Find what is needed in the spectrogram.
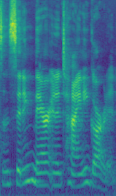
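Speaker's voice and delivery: ordinary delivery, nothing marked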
